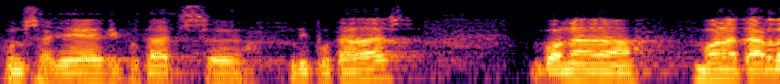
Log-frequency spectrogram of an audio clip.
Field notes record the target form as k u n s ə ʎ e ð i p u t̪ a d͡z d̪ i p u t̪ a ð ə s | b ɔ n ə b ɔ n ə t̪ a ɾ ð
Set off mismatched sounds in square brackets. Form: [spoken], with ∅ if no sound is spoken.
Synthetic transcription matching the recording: k u n s ə ʎ e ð i p u t̪ a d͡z d̪ i p u t̪ a ð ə s | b ɔ n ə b ɔ n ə t̪ a ɾ ð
